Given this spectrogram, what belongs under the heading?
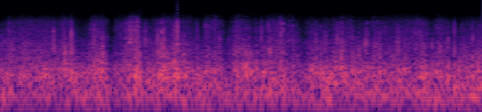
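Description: Strong gusting wind buffets the microphone on a Girnar mountain peak, a loud rushing roar that swells and dips in uneven bursts.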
